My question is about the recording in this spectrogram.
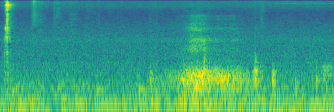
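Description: Near silence, with one sharp click right at the start as a hand-held metal eyelet setter is pressed into the corset fabric, and a faint soft rustle of cloth about two and a half seconds in.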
